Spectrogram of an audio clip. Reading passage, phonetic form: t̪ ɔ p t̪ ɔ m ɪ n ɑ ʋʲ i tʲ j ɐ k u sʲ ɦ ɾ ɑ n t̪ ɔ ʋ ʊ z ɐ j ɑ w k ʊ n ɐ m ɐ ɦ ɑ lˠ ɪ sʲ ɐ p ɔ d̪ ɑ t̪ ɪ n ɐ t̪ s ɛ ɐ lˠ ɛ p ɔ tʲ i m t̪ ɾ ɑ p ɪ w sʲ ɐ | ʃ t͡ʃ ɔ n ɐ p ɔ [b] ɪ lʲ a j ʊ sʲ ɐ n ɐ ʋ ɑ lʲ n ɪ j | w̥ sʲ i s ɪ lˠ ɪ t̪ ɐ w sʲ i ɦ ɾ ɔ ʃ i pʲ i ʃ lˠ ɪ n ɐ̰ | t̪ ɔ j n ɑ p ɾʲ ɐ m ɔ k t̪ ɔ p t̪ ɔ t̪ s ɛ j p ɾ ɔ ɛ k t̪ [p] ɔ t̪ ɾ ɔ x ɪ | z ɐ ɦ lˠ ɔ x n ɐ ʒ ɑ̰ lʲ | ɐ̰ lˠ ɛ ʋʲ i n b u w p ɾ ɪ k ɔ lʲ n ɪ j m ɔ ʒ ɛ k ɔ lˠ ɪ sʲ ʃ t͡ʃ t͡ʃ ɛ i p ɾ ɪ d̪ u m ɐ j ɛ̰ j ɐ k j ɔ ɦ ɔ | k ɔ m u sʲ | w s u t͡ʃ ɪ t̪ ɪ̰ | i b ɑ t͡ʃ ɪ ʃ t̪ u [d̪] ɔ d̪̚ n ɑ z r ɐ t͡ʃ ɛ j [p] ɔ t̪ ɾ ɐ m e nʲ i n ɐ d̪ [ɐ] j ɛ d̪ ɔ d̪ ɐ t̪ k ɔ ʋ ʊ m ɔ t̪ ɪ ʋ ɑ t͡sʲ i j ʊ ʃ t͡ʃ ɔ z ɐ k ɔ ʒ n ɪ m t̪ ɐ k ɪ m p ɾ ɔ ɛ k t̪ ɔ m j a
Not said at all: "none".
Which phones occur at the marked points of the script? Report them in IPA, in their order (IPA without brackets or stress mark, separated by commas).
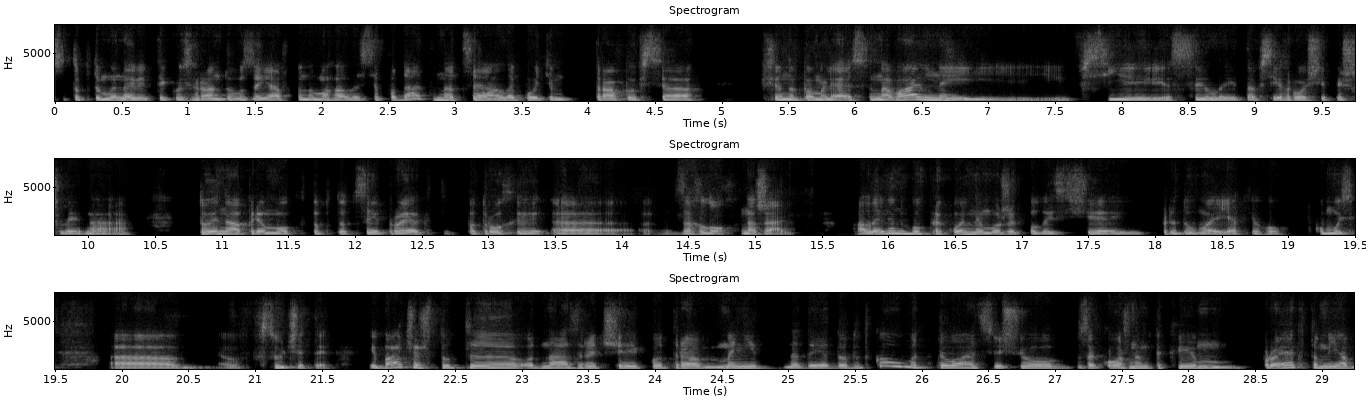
m, p, t̪, k, ɐ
